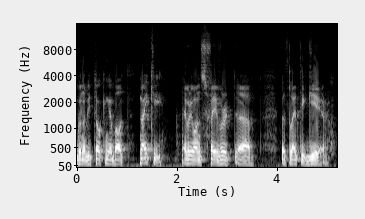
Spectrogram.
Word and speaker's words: Nike: And that should also clarify the corre correct pronunciation of the name Nike. It actually it's actually Nike.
